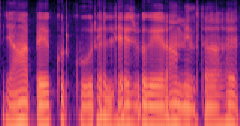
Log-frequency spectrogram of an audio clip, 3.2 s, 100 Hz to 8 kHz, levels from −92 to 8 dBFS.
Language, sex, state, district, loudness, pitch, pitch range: Hindi, male, Jharkhand, Ranchi, -20 LUFS, 105 Hz, 100-110 Hz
